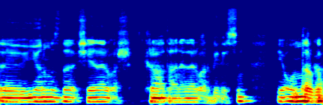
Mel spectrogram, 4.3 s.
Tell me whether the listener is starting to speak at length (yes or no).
no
